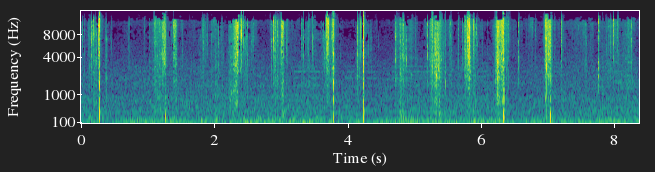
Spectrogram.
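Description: Vinyl LP records in plastic sleeves being flipped one after another in a bin, giving an irregular series of sharp flicks and plastic slaps over a steady low hum.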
